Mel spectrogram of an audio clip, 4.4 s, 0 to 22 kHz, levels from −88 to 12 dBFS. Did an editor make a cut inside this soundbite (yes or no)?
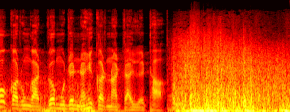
yes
